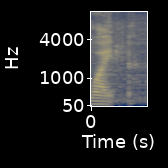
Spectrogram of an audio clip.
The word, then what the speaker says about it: YT: Like how are we supposed to know that we're supposed to pronounce the first letter as an individual and then connected with sounding out the T?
